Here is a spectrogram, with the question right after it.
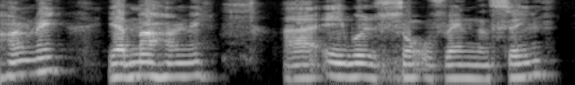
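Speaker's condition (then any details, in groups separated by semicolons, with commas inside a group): Cerebral palsy; wheelchair user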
